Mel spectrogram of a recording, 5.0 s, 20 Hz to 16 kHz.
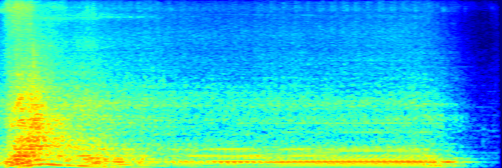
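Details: Freshly built turbo D16 EK Honda Civic enduro race car on static test fires, blips up, settles into a steady even run before shutting off; normal running.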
